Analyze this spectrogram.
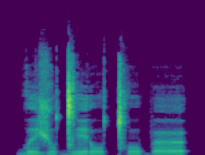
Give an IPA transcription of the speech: ɡʷ e˥˧ ʒ o˧˩ ɡ͡ǀ e˥˧ ɾ o˩˧ ǀʰ o˧ b œ˩˧

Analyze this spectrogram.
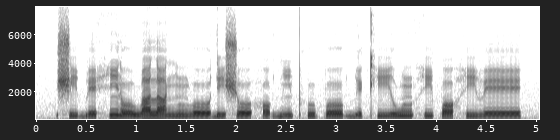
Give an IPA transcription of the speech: ʃ i˨ b e˨ h ĩ˦˨ ɾ oː˨ w a˦ l a˨ ŋ ũ˨ β oː˨ ɗ i˨ ʃ oː˨ h ɔ˨ ɡ͡b ĩ˨˦ pʰ u˦˨ p oː˦ ɡ͡b ɪ˨ kʰ iː˦ w ũ˦ h i˦ p ɔ˦ h i˦˨ β eː˦

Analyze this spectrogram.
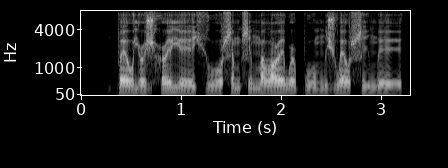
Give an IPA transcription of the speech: p ɛ o̯ j ə˞ ʒ h ə˞ e̯ j eː ç uː o̯ ɬ ɛ m ɬ i m ɛ lˠ ə˞ e̯ w ə˞ p u o̯ m i ʒ w ɛ o̯ ɬ i m eː

